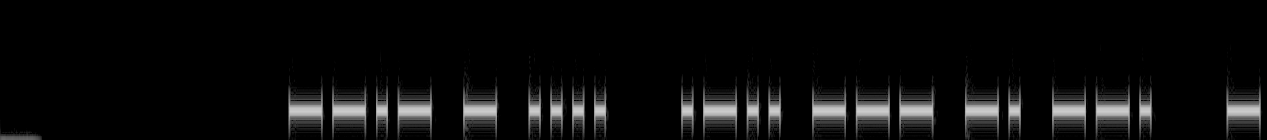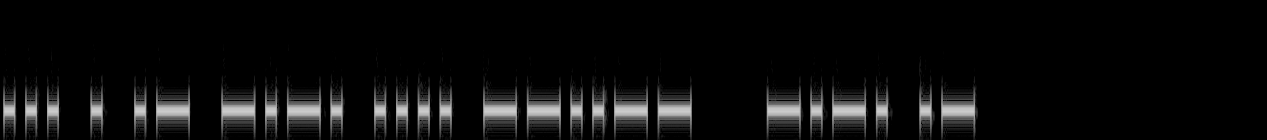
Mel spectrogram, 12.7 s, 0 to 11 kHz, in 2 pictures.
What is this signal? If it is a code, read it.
Morse code, heard as a keyed tone, about 22 wpm, 700 Hz. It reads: QTH LONG BEACH, CA
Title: Practice QSO - Exchange 1 - Beginning - 22wpm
